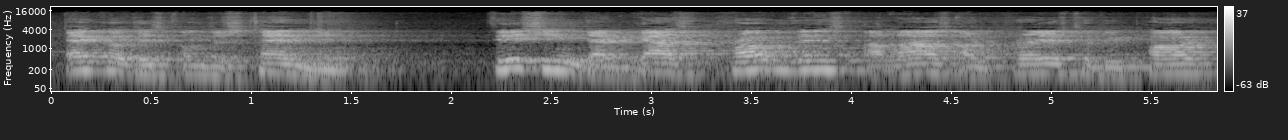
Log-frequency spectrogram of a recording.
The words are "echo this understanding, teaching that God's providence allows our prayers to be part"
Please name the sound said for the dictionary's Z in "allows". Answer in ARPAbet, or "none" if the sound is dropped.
Z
